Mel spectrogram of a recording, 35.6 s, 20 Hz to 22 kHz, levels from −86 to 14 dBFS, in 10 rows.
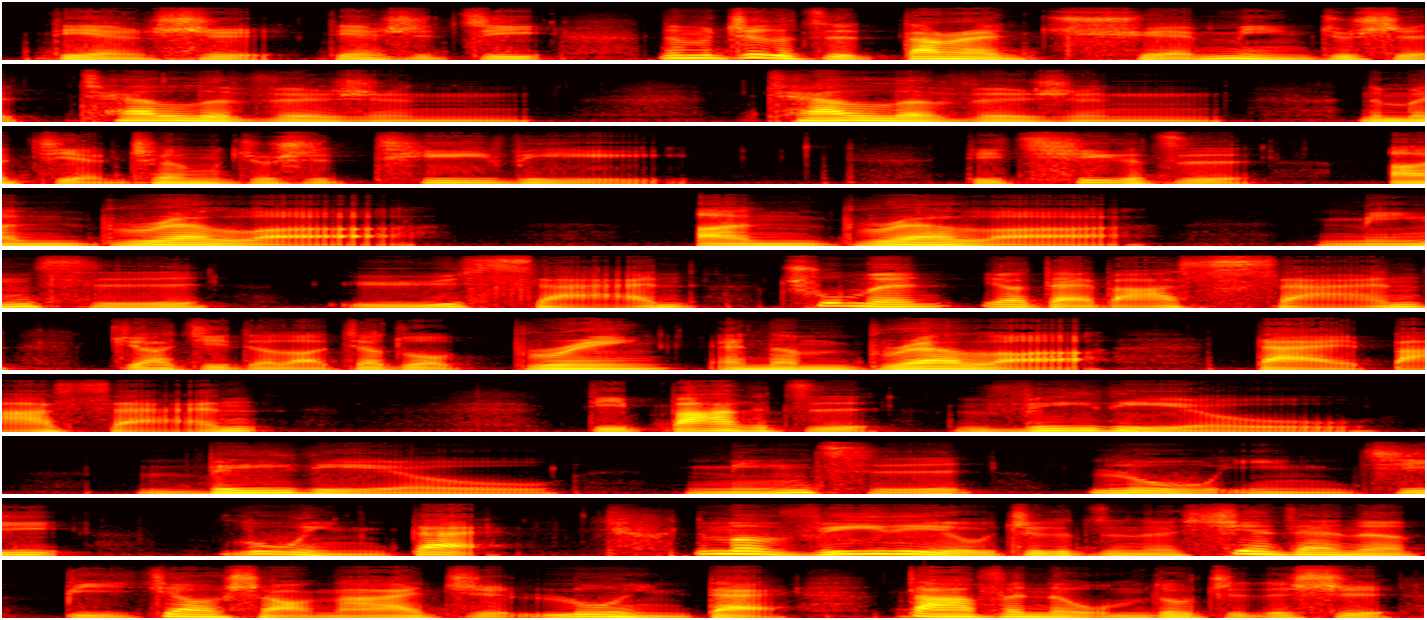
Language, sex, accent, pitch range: English, male, Chinese, 90-130 Hz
